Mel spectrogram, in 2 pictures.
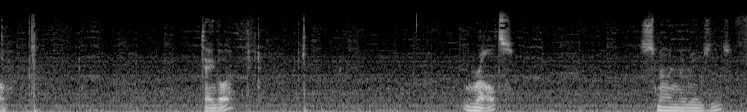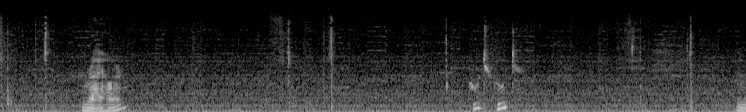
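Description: Trading cards rustle and slide in hands.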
